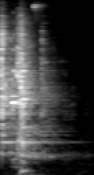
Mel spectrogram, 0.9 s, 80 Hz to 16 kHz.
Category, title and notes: Sound effects > Other
A recording of a Metal gate being pulled. Edited in RX 11.
creaking, gate, high, metal, outdoor, pitched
